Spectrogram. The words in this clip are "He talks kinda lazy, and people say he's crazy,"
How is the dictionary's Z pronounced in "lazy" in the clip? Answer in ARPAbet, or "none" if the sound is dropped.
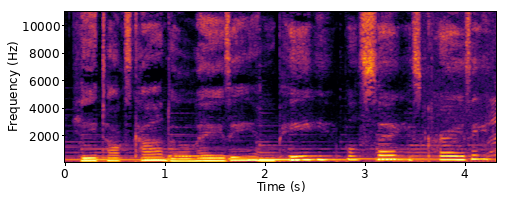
Z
